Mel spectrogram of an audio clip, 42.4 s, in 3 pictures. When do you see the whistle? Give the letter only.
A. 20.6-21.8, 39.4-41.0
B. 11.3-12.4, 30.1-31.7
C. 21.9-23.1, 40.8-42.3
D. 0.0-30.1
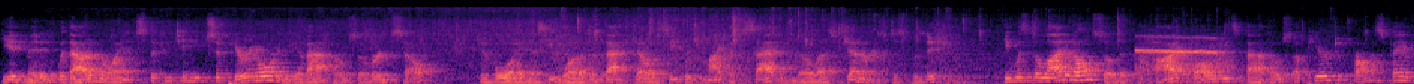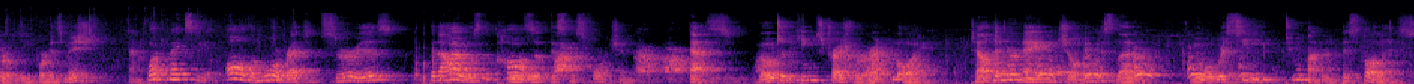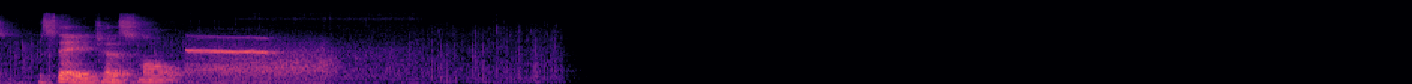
B.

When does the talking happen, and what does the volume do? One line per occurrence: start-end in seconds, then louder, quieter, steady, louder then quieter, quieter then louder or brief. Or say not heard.
0.0-30.1 steady.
